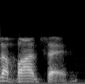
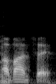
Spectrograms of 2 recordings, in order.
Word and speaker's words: Avance: We call it Avance, which literally means advance in Spanish. – Gotcha. – So, Avance.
